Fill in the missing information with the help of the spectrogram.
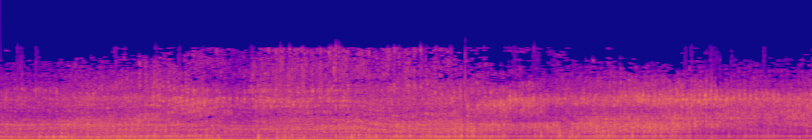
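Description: Demolition derby cars' engines running loud. One engine's low drone shifts in pitch a few times as the throttle changes, over a steady wash of noise from the other cars.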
